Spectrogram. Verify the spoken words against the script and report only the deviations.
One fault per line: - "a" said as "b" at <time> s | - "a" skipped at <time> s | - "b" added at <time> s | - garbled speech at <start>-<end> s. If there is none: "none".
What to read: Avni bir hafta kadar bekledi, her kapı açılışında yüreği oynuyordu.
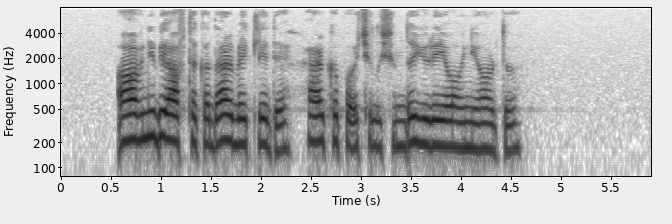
none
